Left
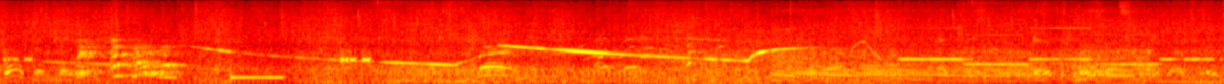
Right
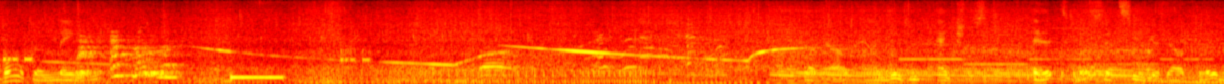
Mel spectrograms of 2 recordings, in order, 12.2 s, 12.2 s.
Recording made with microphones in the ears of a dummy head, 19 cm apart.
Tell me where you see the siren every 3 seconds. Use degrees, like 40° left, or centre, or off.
50° right, centre, 50° left, 70° left.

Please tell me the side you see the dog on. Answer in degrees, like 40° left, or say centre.
40° right.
